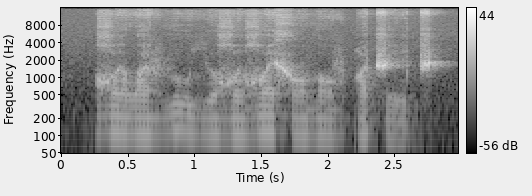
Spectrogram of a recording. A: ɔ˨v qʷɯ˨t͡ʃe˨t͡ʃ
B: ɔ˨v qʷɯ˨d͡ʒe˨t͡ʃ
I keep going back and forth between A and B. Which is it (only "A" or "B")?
A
